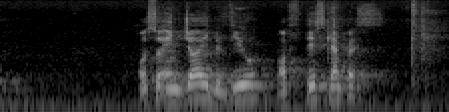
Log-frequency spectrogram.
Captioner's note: claps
